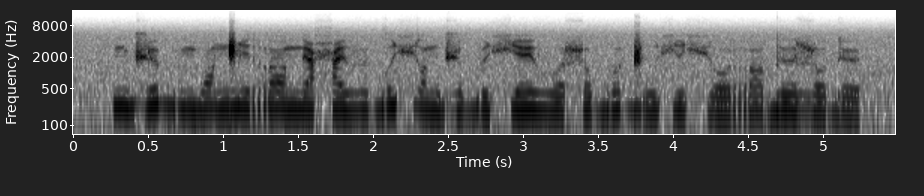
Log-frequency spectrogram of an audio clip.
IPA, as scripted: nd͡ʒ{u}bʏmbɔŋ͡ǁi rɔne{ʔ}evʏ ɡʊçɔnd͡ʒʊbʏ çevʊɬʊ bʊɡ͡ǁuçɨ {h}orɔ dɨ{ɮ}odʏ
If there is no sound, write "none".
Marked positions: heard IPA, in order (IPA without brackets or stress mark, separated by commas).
ʏ, ħ, ç, ɮ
